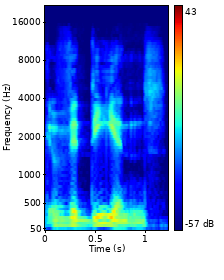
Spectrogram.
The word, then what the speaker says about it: Vidians: Or I feel like the emphasis is more, it's like Vidians. The emphasis is more on that second syllable.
